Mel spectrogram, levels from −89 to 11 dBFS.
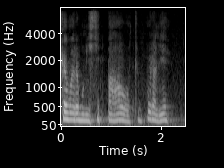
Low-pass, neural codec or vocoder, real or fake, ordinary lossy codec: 7.2 kHz; none; real; AAC, 32 kbps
